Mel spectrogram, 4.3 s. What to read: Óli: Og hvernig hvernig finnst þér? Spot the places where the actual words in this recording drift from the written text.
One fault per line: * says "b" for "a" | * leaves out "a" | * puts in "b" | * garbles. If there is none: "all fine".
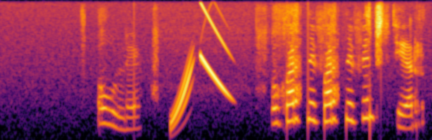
all fine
